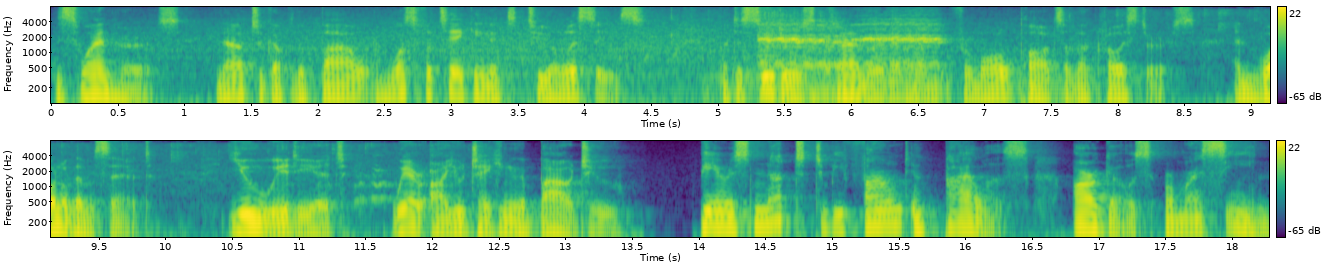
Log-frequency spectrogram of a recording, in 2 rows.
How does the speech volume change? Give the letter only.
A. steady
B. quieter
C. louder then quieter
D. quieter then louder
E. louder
A.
